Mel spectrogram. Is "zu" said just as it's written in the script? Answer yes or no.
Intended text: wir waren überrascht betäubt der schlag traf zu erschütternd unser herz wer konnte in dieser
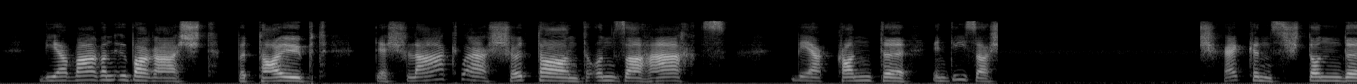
no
